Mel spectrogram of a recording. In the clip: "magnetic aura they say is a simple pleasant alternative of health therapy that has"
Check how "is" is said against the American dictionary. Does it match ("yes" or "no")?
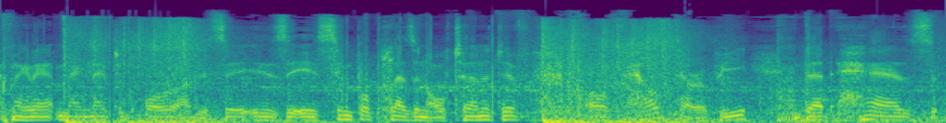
yes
